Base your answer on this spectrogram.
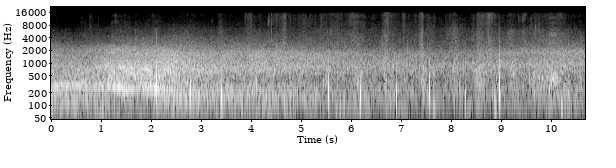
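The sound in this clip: Footsteps walk out to a roadside ditch, making steady, evenly spaced crunching steps. About a dozen clear treads fall at a regular walking pace over a soft background rumble.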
